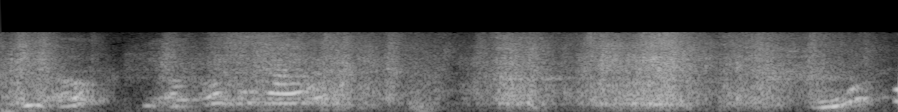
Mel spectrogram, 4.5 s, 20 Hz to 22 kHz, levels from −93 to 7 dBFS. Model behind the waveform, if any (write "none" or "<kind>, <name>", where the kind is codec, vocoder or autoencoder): none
